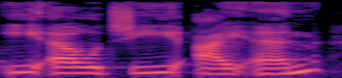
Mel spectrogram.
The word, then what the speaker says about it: Elgin: It's spelled E-L-G-I-N, Elgin, Illinois.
